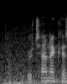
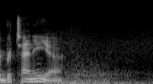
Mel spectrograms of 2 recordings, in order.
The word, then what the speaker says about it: Britannia: guys they're just stationary britannica sinks sorry britannia saying it wrong all this time britannia so we are inside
